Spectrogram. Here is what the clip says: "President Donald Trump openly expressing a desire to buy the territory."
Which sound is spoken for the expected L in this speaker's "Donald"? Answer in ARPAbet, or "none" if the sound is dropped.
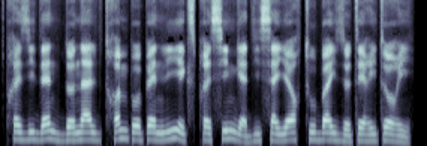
L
